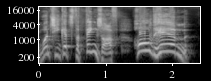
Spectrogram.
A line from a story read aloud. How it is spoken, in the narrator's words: cried everyone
